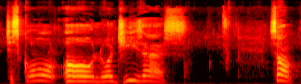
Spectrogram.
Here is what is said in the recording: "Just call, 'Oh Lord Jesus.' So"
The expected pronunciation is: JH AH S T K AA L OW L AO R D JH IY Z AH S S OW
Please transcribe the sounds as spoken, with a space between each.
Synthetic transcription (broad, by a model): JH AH S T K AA L OW L AO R D JH IY Z AH S S OW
